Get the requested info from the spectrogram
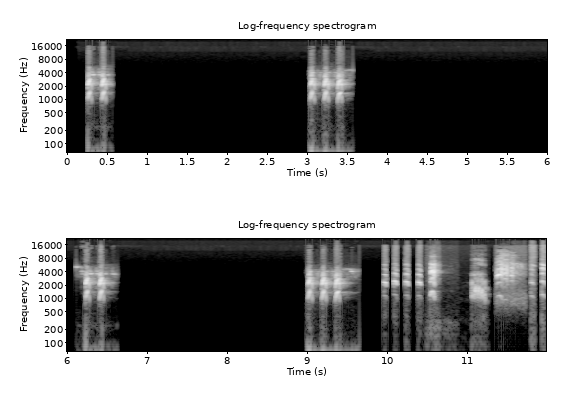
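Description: Common moorhen giving harsh, abrupt croaking notes about every three seconds, ending in a quicker burst of clipped clicks and squawks; no other sounds.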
